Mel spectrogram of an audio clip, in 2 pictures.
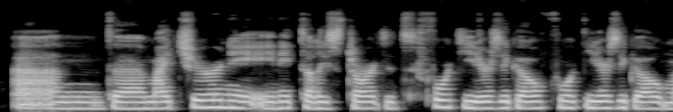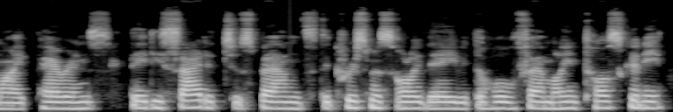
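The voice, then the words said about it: Swiss non-native English accent. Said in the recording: “your accent. It's not exactly Italian ... I'm not Italian at all. I'm from Zurich, from Switzerland.”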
